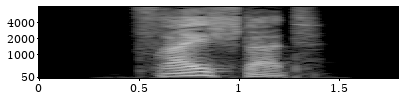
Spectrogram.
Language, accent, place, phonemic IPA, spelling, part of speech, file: German, Germany, Berlin, /ˈfʁaɪ̯ˌʃtat/, Freistadt, noun / proper noun, De-Freistadt.ogg
- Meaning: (noun) 1. free city (of the Holy Roman Empire) 2. city of refuge; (proper noun) a municipality of Upper Austria, Austria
